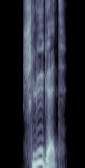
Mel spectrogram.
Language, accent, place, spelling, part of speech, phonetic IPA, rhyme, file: German, Germany, Berlin, schlüget, verb, [ˈʃlyːɡət], -yːɡət, De-schlüget.ogg
- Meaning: second-person plural subjunctive II of schlagen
